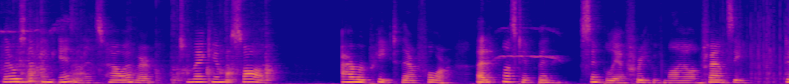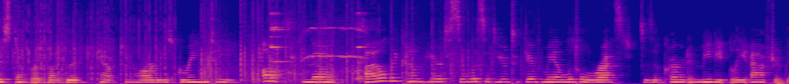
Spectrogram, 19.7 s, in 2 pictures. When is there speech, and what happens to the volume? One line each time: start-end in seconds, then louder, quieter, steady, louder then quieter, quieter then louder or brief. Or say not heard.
0.0-19.6 steady.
